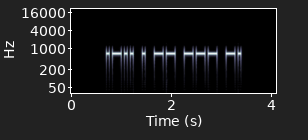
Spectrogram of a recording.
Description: Morse code, heard as a keyed tone, about 20 wpm, 700 Hz. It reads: LEMON
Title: Build A Word - 1 Letter At A Time - 5-Letter Words - 20wpm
